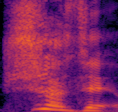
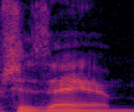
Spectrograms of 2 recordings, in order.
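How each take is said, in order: First: The word is said with forceful, dramatic emphasis. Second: The word is said in a casual, plain way. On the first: It is invoking the magic word. "but it's like, Shazam" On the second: It is just stating a name. "he can say, I'm Shazam"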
